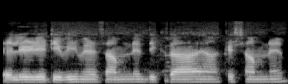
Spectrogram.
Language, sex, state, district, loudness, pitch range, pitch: Hindi, male, Bihar, Saran, -15 LUFS, 115-120 Hz, 115 Hz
